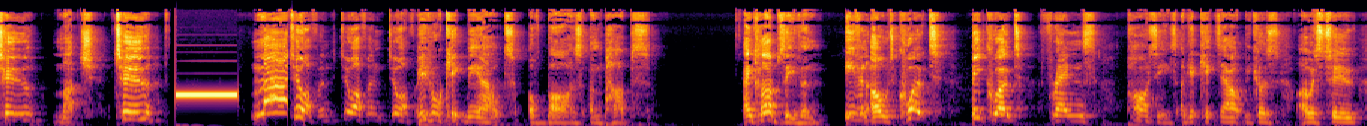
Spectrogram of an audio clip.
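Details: Male with Tourette syndrome, a neurological condition causing involuntary twitching, shouting, strange noises and often inappropriate language or swearing, which he cannot control; Tourette syndrome vocal tics.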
